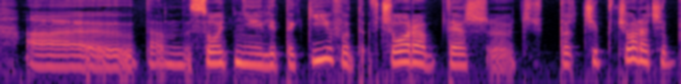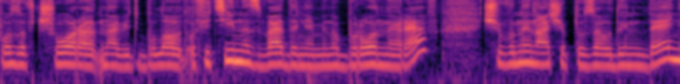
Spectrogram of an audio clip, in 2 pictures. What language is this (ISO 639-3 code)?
ukr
